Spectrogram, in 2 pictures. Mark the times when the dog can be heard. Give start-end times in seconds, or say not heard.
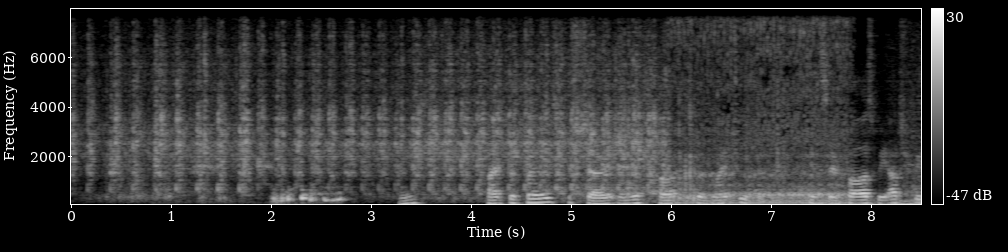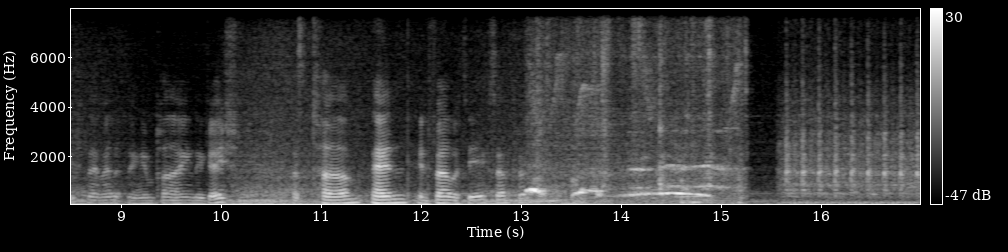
not heard.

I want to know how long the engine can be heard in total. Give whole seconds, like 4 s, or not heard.
17 s.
